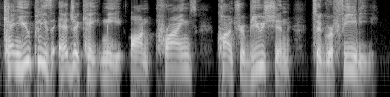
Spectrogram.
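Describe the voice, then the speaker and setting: A man's voice: on the high side, big pitch swings, unhurried, pushed and bright, no room sound. Man asking questions, dry sound. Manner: direct, plain questioning. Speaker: interviewer. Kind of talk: interview questions.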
